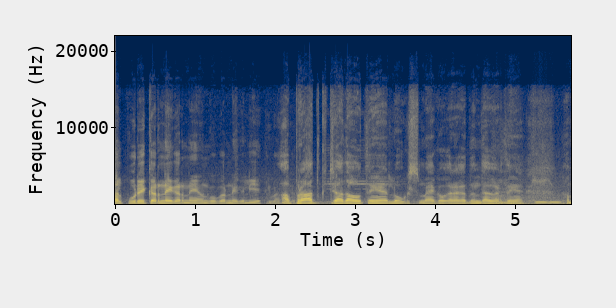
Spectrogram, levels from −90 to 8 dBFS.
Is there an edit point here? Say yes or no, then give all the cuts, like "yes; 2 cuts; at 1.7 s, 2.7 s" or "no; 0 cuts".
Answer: yes; 1 cut; at 1.9 s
